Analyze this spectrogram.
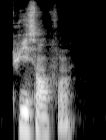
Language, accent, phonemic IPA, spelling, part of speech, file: French, France, /pɥi sɑ̃ fɔ̃/, puits sans fond, noun, LL-Q150 (fra)-puits sans fond.wav
- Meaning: money pit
